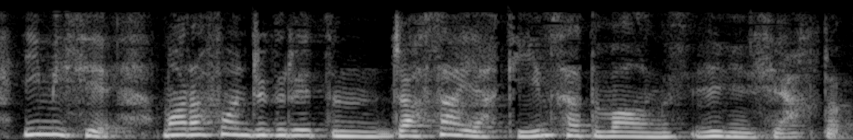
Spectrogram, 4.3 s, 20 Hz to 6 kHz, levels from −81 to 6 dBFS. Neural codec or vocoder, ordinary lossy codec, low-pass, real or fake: none; AAC, 24 kbps; 5.4 kHz; real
